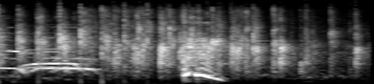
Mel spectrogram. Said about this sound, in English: If you don't have a plate of food, please give yourself a round of applause.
